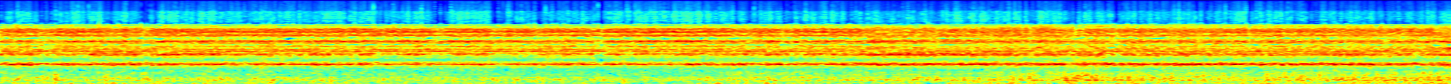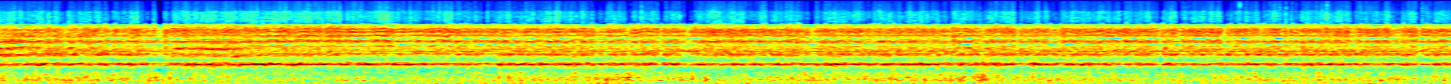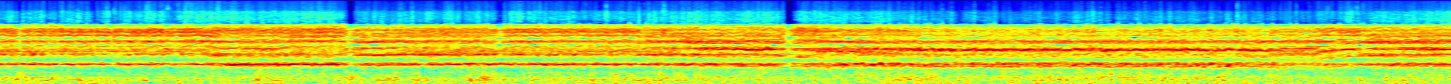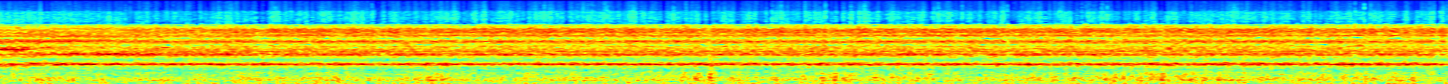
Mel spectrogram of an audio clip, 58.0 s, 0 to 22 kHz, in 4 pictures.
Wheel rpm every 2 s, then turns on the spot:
230, 230, 230, 230, 230, 230, 230, 230, 230, 230, 230, 230, 230, 230, 230, 230, 230, 230, 210, 170, 160, 180, 220, 230, 230, 230, 230, 230, 230.
none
